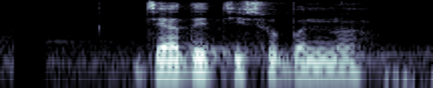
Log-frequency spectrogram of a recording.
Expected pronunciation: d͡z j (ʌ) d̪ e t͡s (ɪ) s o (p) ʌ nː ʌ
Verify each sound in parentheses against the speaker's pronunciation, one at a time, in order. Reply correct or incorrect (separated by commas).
incorrect, incorrect, incorrect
